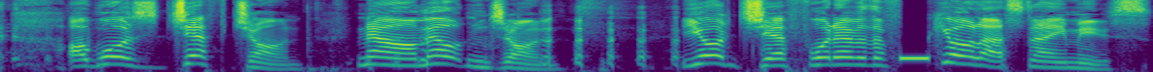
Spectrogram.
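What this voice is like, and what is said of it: Put-on accent. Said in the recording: “I don't know what accent I'm doing”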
